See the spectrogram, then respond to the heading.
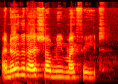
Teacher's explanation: this and this is because this is in iambic tetrameter so we have unstressed stressed unstressed stressed unstressed stressed unstressed stressed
